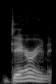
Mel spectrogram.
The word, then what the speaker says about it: Darren: in the game basically Darren Aronofsky's a filmmaker arguably a great filmmaker but he's kind of a hit or miss sometimes and his name basically just rhymes with daring instead of Darren and so I just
